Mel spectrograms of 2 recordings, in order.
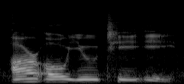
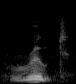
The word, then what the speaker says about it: route: people use English now we said route ro u te root pronounced like Roo T the root of a plant but if you go to the central United States or even further to California you will hear people say route the safeword has different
